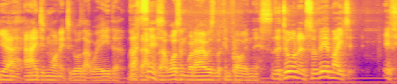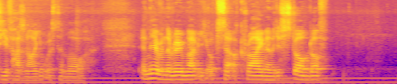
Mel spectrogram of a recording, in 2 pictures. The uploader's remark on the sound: Apologies for the low hum feedback in this episode, I believe this was caused by my charging cable to the MacBook.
